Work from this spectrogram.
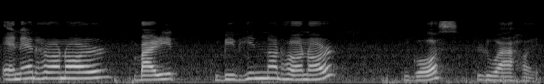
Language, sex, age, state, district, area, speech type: Assamese, female, 45-60, Assam, Lakhimpur, rural, spontaneous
